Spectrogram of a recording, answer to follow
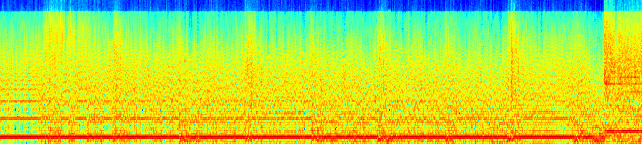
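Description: Harsh noise: a very loud, dense wall of distorted noise over a single steady droning tone.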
